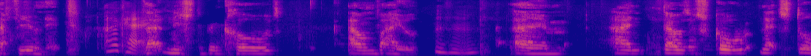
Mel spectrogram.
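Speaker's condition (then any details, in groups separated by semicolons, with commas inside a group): Cerebral palsy; speaks quite clearly, had childhood speech therapy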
